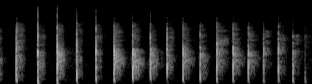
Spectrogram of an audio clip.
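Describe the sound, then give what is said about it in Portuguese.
A round of applause from the live audience of Jornada Ágil, clapping by hand: about sixteen sharp, evenly spaced hand claps in a brisk, steady rhythm, fairly loud and heard on their own without any talking. “Então, moradores aqui uma salva de palmas, modo manual”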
